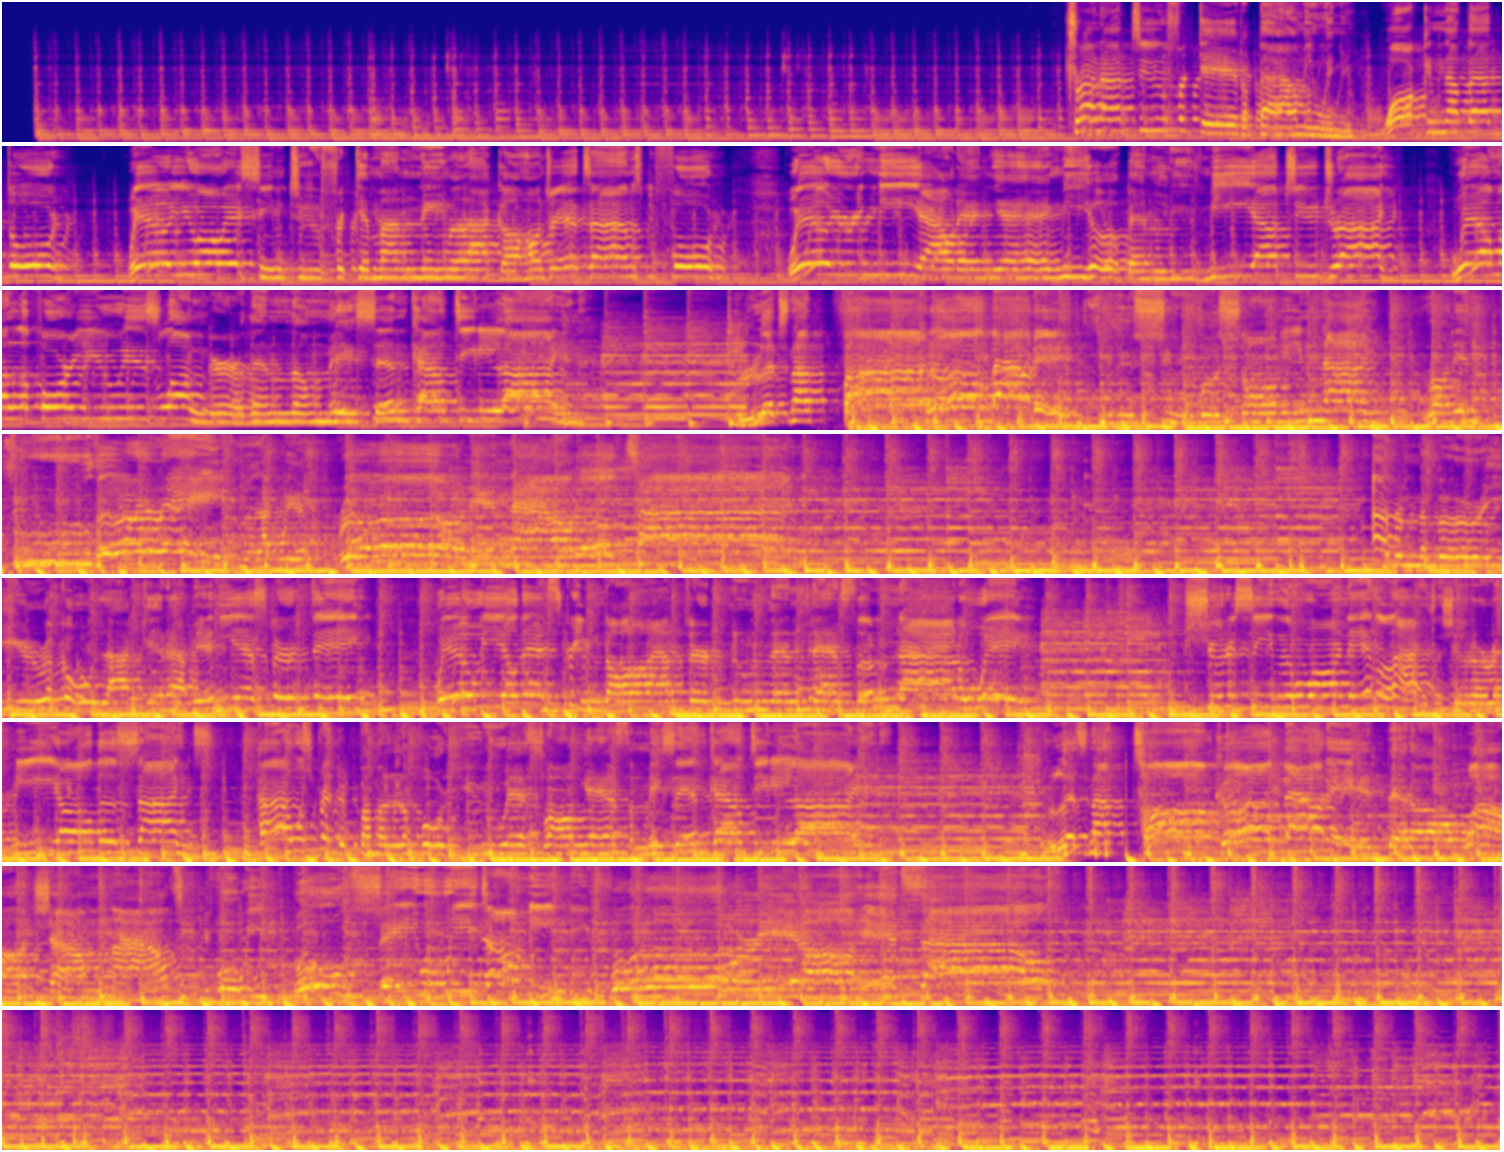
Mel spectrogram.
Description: Soul-tinged Country Rock
vocals, guitar, drums
bass guitar
Melodic, rowdy & tender songs swathed in reverb.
